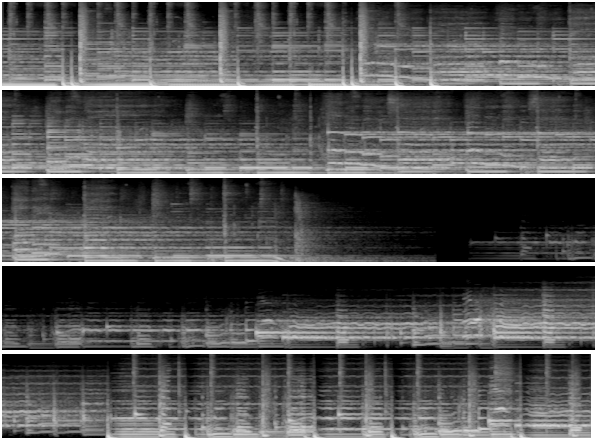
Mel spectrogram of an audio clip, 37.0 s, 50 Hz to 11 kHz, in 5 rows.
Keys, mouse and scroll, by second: 0.1 double click, 0.8 alt+click, 6.0 alt+click, 10.8 alt+click, 17.6 alt+click, 18.5 alt+click, 20.6 typing, 21.8 double click, 31.0 shift+click, 33.9 shift+click, 34.2 double click, 35.1 alt+click, 36.2 ctrl+alt+click.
